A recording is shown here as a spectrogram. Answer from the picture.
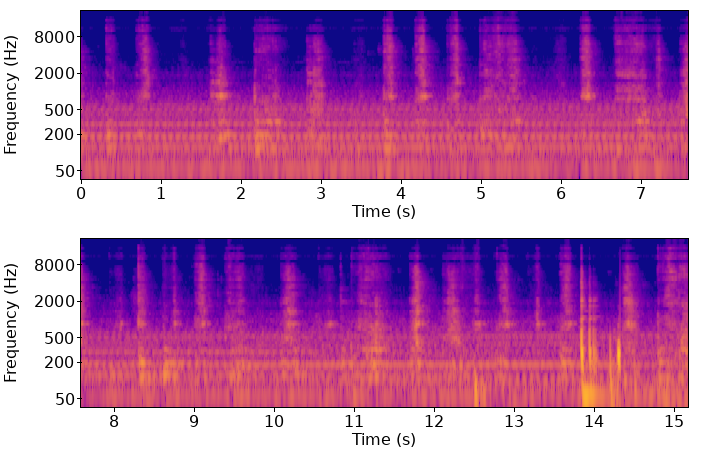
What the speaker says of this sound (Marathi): रवा आता आपला लालसर भाजत आलेला आहे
